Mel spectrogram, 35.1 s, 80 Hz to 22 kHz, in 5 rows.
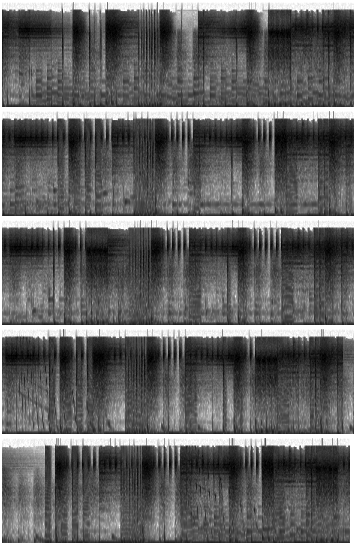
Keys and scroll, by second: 0.3 super+-, 1.4 Return, 25.1 super+d, 34.1 super++.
